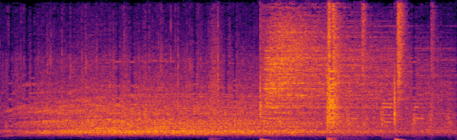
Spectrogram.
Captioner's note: audience clapping and cheering; upbeat music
